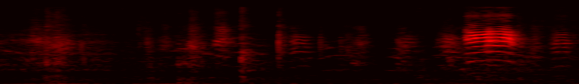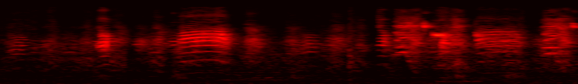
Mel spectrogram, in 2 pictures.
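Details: English zebra finch pair kept as a breeding pair, black face male with dominant silver female: bursts of nasal stacked notes come in short groups, with a low hum early on and gaps of quieter rustling between.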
